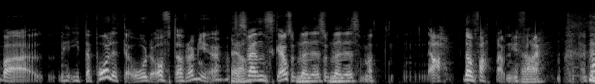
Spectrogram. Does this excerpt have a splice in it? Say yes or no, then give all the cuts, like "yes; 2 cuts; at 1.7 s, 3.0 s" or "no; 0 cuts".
yes; 5 cuts; at 1.9 s, 2.3 s, 2.9 s, 3.2 s, 4.5 s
